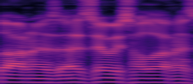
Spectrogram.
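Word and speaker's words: Saldaña: And the interesting thing was watching Zoe Saldana's interviews behind the scenes. I'm saying her name wrong, I'm sure. Yeah, I just learned that it's Saldana.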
